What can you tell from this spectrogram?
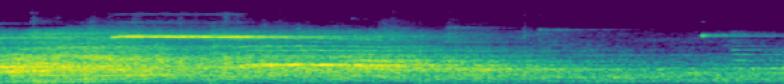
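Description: Players and spectators cheering and shouting in a large gym as a volleyball point is won. The noise is loudest at first and dies away over about three seconds.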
